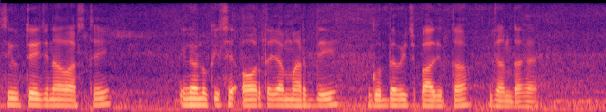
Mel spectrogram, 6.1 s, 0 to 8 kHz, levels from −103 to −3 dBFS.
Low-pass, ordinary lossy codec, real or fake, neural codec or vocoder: 7.2 kHz; none; fake; codec, 16 kHz, 4 kbps, X-Codec, HuBERT features, trained on balanced general audio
